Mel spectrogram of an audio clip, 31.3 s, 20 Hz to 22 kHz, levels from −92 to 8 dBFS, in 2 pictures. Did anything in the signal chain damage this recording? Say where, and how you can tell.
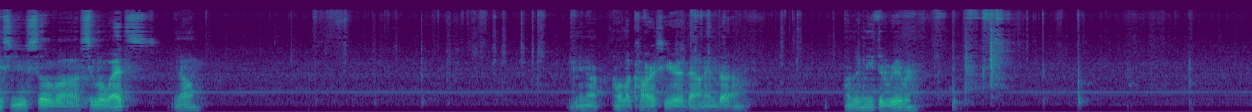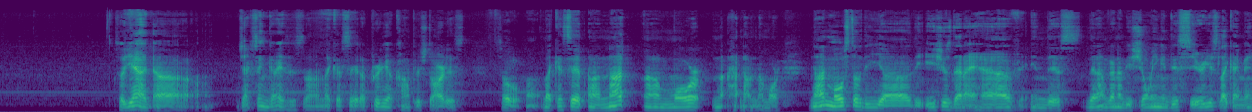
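No, nothing in the signal chain stood out as damaging this audio when I listened to it.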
